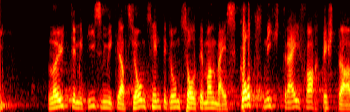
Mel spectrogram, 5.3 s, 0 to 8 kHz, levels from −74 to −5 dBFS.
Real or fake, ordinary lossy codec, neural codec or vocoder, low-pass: real; Opus, 16 kbps; none; 7.2 kHz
